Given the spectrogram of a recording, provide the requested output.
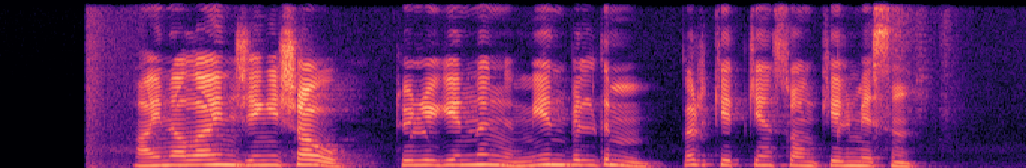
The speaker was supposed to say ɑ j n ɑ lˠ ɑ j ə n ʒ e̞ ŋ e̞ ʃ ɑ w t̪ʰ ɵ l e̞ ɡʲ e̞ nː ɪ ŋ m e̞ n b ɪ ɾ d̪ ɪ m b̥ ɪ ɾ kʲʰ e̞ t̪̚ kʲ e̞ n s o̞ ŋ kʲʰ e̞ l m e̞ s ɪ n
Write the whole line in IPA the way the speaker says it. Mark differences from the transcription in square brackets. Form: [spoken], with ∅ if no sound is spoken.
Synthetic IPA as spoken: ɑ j n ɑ lˠ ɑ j ə n ʒ e̞ ŋ e̞ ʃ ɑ w t̪ʰ ɵ l e̞ ɡʲ e̞ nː ɪ ŋ m e̞ n b ɪ [l] d̪ ɪ m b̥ ɪ ɾ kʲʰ e̞ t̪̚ kʲ e̞ n s o̞ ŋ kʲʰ e̞ l m e̞ s ɪ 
